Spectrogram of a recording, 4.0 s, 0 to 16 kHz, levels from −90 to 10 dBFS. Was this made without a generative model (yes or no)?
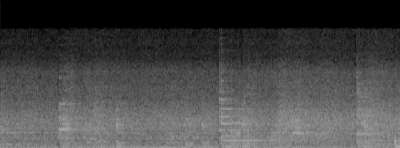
yes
